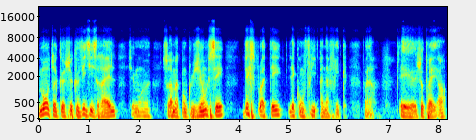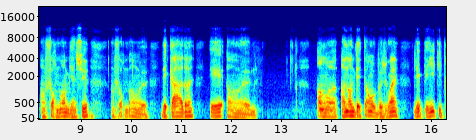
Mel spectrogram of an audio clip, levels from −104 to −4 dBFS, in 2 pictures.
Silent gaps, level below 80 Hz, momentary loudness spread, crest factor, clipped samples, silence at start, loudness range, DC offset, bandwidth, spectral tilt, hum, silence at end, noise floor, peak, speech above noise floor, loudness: none; -44 dBFS; 14 LU; 20 dB; under 0.1%; 0 s; 4 LU; under 0.1%; 8.4 kHz; -6.5 dB/octave; none; 0 s; -68 dBFS; -2 dBFS; 47 dB; -22 LUFS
